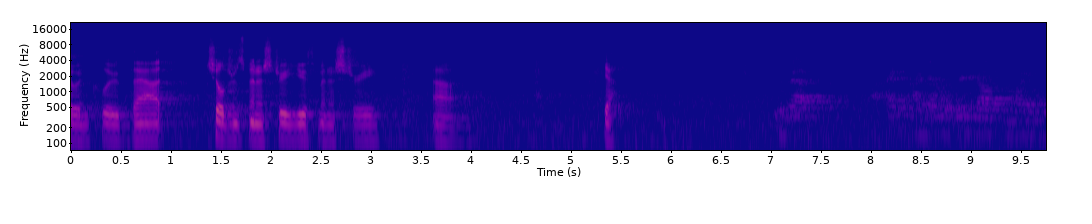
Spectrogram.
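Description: A middle-aged man speaks calmly in a room with some echo.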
